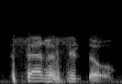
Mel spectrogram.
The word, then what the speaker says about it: San Jacinto: San Jacinto, California.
